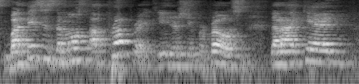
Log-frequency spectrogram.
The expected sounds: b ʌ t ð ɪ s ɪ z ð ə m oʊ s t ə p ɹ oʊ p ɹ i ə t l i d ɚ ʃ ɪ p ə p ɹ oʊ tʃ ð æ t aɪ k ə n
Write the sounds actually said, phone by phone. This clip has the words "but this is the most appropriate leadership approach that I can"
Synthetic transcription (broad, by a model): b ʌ t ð ɪ s ɪ z ð ə m oʊ s t ə p ɹ oʊ p ɹ i ə t l i d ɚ ʃ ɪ p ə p oʊ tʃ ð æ t aɪ k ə n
